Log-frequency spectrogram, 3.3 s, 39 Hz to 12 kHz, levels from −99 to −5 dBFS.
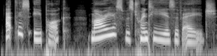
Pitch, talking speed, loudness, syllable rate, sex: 225 Hz, 165 wpm, -21 LUFS, 4.6 syllables/s, female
